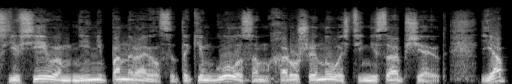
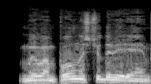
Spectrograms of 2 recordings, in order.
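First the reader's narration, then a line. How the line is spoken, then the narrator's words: Said calmly. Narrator (Russian): спокойно сказал Клементьев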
